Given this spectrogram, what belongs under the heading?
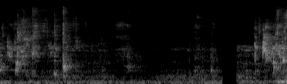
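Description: Water poured over a child during a bath, splashing and running water in bursts, close and moderately loud, with one brief silent gap near the end.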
